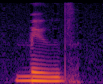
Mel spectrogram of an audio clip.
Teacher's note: to make that v that the top teeth and the bottom lip need to touch and it's a voiced consonant and we're not pronouncing that e at the end so i'm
